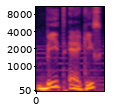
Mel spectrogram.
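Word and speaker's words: B't X: Bet X, pronunciado Bit X, es un manga de ciencia ficción de Masami Kurumada, también adaptado al anime por TMS, los mismos de Lost Canvas.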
